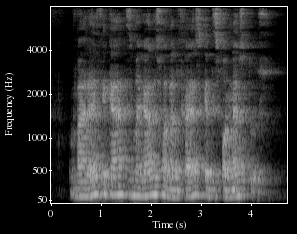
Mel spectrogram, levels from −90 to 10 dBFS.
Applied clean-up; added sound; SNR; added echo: none; none; none; reverberation time 0.9 s.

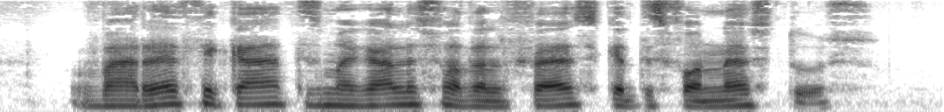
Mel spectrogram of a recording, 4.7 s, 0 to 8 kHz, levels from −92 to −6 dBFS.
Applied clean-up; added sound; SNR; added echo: none; none; none; none.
